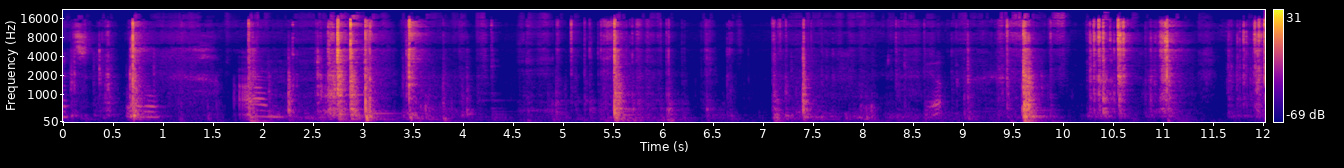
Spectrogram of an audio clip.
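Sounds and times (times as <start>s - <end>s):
tools clattering in a toolbox: 10.2s - 12.0s.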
